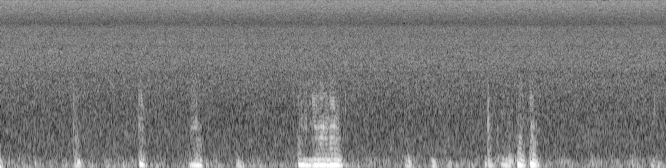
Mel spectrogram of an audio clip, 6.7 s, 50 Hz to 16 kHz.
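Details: A nearly 15-year-old cat snores through a daytime nap. Low, rough rumbles recur about every two seconds, one louder buzzing snore about halfway through, over a steady quiet hiss.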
